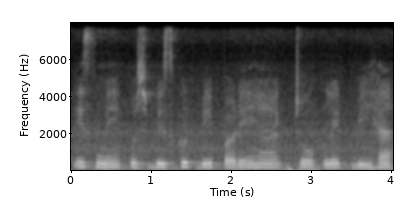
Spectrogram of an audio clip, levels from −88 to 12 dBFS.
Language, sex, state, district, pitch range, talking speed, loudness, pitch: Hindi, female, Punjab, Fazilka, 185-205 Hz, 135 wpm, -16 LUFS, 195 Hz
